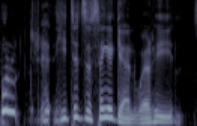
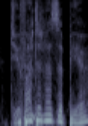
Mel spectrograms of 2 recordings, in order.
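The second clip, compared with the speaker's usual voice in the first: whispering in a put-on voice. Leaning over a character's shoulder in the game: whispering in character. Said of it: "I'm gonna whisper".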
